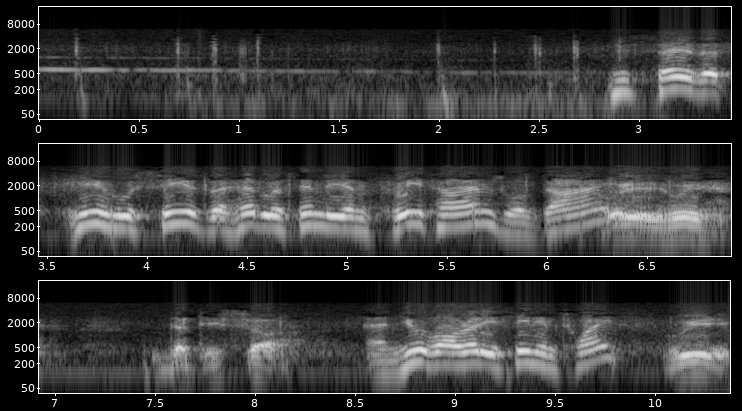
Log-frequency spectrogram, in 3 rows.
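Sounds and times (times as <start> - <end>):
eerie werewolf howl: 0.0 - 3.4
faint knocks and crackles: 0.2 - 3.0
speech: 2.8 - 7.0, 7.6 - 10.3.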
